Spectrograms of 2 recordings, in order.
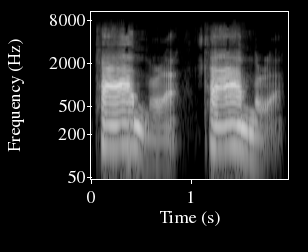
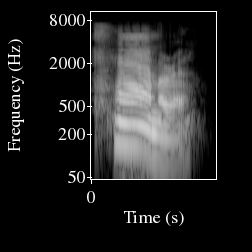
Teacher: If I pronounce the word without nasalization, it would be camera, camera. With nasalization, camera.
